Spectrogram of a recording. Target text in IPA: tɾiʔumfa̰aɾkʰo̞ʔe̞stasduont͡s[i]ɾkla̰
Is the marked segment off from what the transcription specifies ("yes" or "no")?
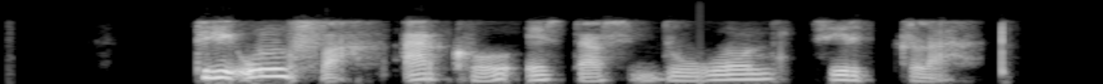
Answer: no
